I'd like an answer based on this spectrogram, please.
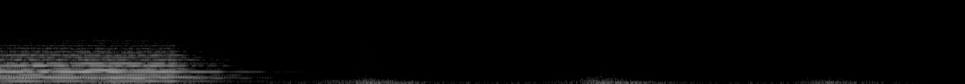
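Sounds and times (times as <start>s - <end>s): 
dragon background music: 0.0s - 2.6s.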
